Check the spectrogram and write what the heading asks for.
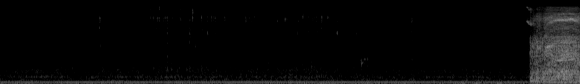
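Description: Faint trickle and light clicks as vinegar is poured from a bottle into a mini chopper bowl of roasted eggplant and tahini; near the end, the electric mini chopper's motor starts abruptly and runs for about half a second.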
